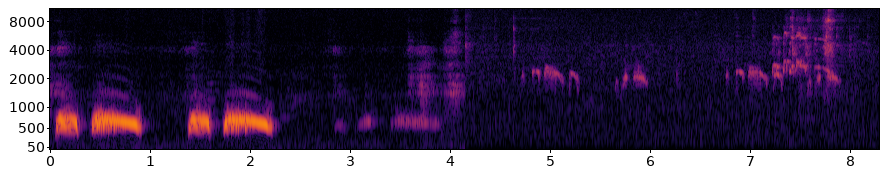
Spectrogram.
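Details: A spotted dove decoy delivers driving 'thúc gù' coos: two quick husky double-note phrases, then a short soft coo. Thin high chirps from another bird follow in the later seconds.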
